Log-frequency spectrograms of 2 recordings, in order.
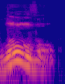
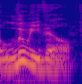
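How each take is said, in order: First: The name is squeezed with fewer, reduced vowels. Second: The name is said with full, distinct vowels. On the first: This is how the locals say it. The speaker calls it right. "the less vowels you use is the more correct pronunciation" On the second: This is how an outsider from the North says it. The speaker calls it wrong. "I'm a Yankee, so I go Louisville"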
